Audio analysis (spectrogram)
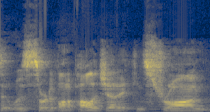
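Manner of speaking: usual speaking voice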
